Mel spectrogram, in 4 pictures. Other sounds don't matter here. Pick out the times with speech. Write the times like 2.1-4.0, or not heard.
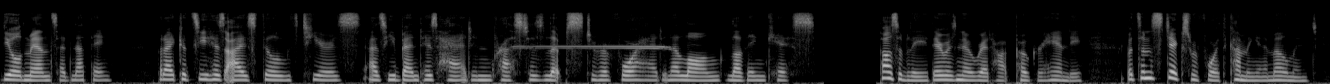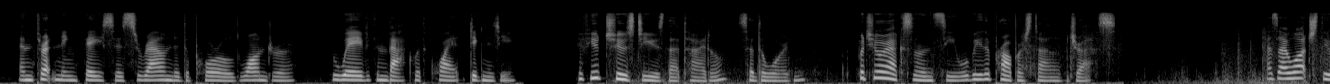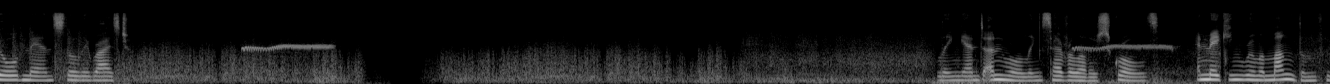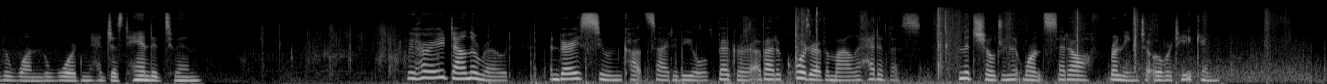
0.0-8.2, 8.8-24.5, 25.9-27.9, 36.0-41.9, 44.0-52.1.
